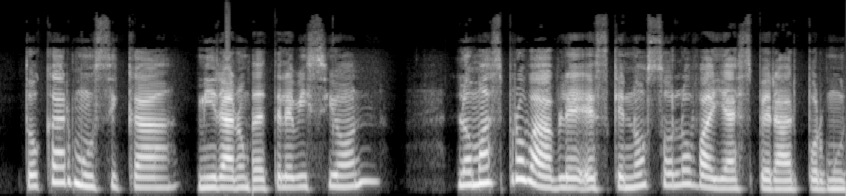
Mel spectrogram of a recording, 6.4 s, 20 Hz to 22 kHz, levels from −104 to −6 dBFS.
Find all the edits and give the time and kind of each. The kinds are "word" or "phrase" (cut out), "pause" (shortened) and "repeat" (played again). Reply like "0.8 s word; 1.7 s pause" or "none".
1.9 s word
